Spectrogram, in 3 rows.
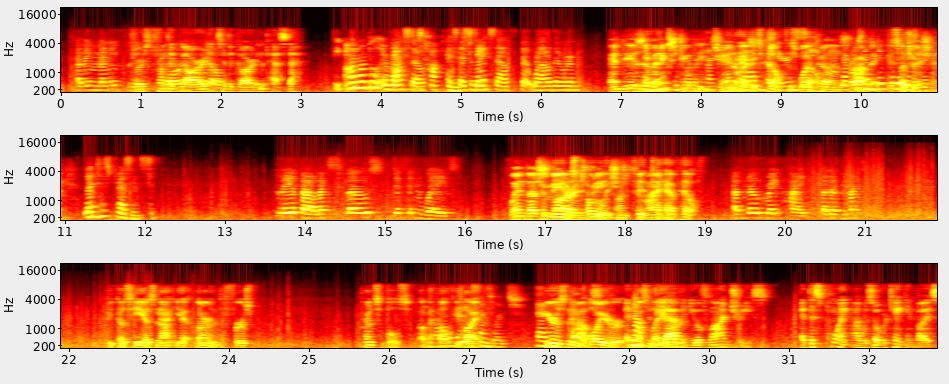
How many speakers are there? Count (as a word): seven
